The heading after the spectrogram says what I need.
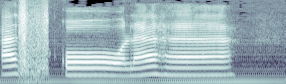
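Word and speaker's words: أَثْقَالَهَا: Astagfirullahaladzim katla h2h Rocker Juga askolaha askolaha perhatikan ini huruf tsa ujung lidah ya Mari kita baca dengan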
